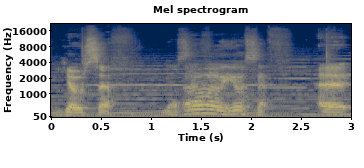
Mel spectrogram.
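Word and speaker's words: Josef: pronounced Joseph yes oh Yosef uh I believe it's supposed to be like a Hebrew or something pronunciation um a man living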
